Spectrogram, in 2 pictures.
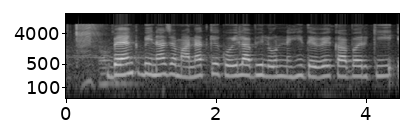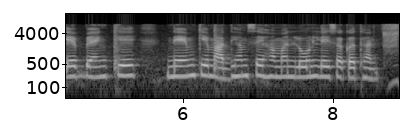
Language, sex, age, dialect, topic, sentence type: Chhattisgarhi, female, 18-24, Eastern, banking, question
